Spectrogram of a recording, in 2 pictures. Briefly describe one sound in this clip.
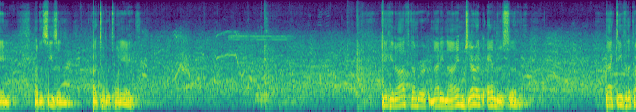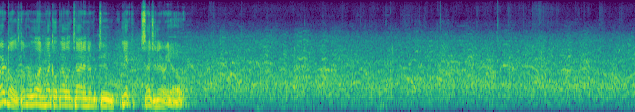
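A crowd murmurs and cheers in open-air stands.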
